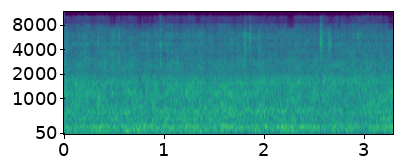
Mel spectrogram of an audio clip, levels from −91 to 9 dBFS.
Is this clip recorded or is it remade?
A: remade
